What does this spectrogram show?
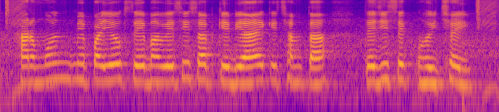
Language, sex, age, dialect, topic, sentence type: Magahi, female, 31-35, Western, agriculture, statement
